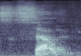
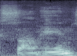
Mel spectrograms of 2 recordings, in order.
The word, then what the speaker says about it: Samhain: one today is about okay so it's properly pronounced salad a lot of people pronounce it or know it more as like Samhain Psalm 9 it's frequently mispronounced I was mispronouncing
